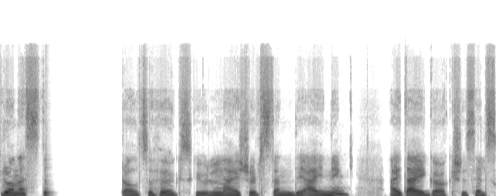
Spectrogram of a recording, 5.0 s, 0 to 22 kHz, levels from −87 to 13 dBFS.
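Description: At 0.45 s the speech stops and does not properly resume until 1.23 s. This gap is a long network dropout. The likely cause is that no audio reached the receiver for about 0.77 s. For a moment, the final sound before the break carries on as a fading buzz. About 0.66 s of near silence follows. When speech returns, it jumps ahead, and the lost portion is never heard.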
